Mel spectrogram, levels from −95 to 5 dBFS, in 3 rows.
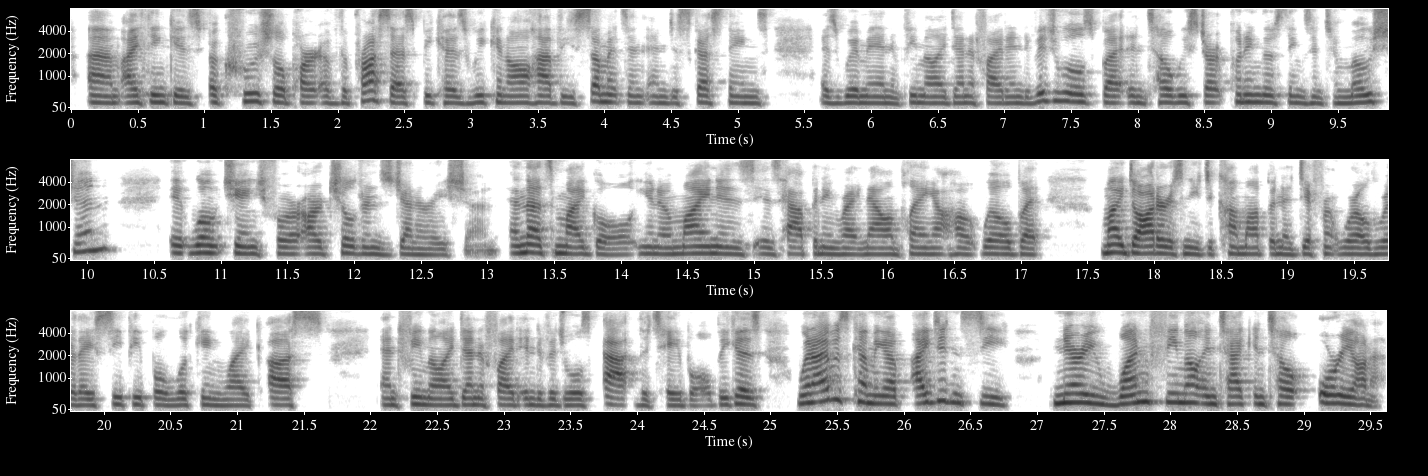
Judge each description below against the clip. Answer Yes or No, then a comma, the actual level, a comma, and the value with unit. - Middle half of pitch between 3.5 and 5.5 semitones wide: No, narrow, 2.5 semitones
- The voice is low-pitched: No, high, 200 Hz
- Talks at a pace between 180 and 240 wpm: Yes, fast, 205 wpm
